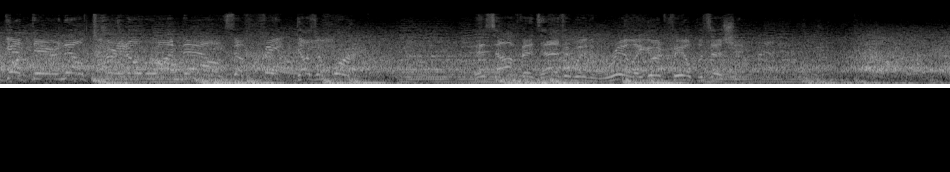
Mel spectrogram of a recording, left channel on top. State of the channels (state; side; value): silent; right; digital silence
